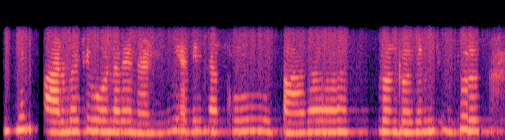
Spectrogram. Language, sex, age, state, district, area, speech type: Telugu, female, 18-30, Telangana, Siddipet, urban, conversation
